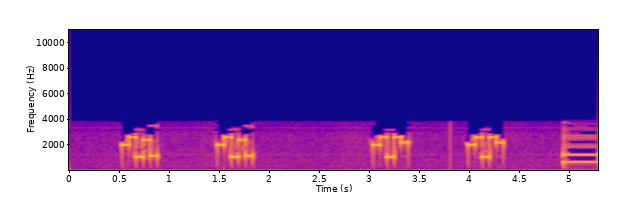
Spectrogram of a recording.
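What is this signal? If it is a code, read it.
Five-tone selective call (ZVEI), heard as quick runs of five tones, tones of about 70 ms. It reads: 88102 88102 88119 88119
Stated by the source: ZVEI five-tone selective call received by SDR.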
